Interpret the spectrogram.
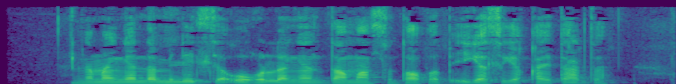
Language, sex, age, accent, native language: Uzbek, male, 18-24, Jizzax, Uzbek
